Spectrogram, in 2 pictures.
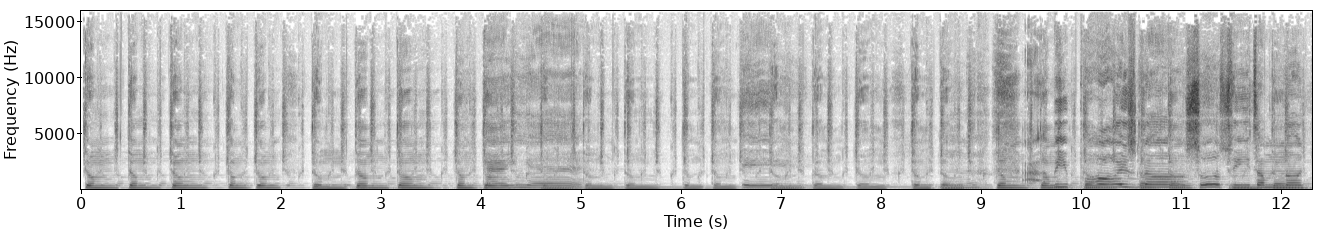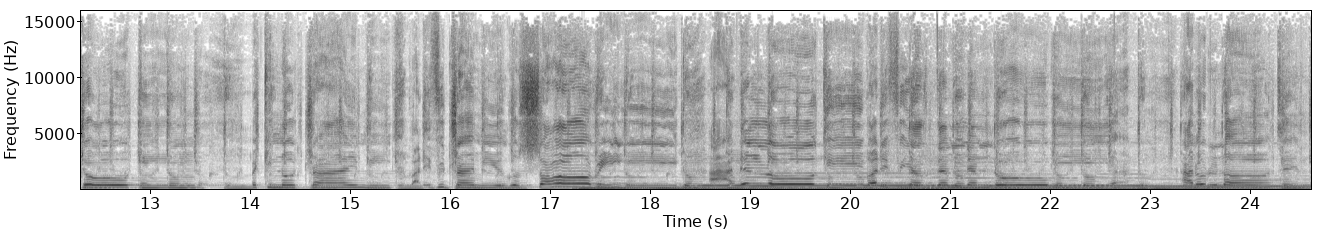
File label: Acapella Cover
